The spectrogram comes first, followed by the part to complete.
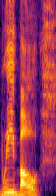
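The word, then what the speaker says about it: Wibaux: Mid60s in the valley near 70 at the Montana border including Glendive and Ybox. Otherwise pronounced Weibo.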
